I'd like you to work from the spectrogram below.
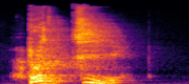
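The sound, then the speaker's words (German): A single loud sneeze from a person with a head cold, a sharp double burst of breathy noise, ending abruptly followed by a faint click in otherwise quiet surroundings. “Gesundheit.”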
